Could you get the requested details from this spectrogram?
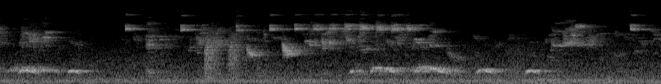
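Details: Several birds in front of a house in the morning, giving sharp high chirps, buzzy twitters and trills in scattered bursts, with two runs of low cooing notes between them.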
